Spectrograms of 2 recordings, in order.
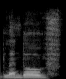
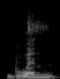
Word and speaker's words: Błędów: So the Polish pronunciation Blendów, Jewish pronunciation Blendów. Actually, with that little mark in Polish, it's Błędów. The L is pronounced as if it is a W. But in any case, Blendów, you can click on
